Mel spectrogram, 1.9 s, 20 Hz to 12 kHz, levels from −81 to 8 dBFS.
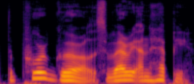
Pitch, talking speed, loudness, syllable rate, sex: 125 Hz, 185 wpm, -17 LUFS, 5.2 syllables/s, male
